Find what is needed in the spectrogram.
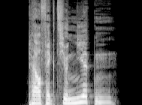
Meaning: inflection of perfektionieren: 1. first/third-person plural preterite 2. first/third-person plural subjunctive II
- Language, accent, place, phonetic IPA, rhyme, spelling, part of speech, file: German, Germany, Berlin, [pɛɐ̯fɛkt͡si̯oˈniːɐ̯tn̩], -iːɐ̯tn̩, perfektionierten, adjective / verb, De-perfektionierten.ogg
